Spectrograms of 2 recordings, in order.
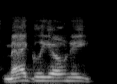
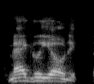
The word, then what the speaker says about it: Maglione: Close enough. Maglione is how most people pronounce it. I've had a few pronounce it different things like Magnolia or Macaroni, but Maglione, so you're close.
